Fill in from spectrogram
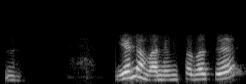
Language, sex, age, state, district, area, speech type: Kannada, female, 60+, Karnataka, Mysore, rural, conversation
